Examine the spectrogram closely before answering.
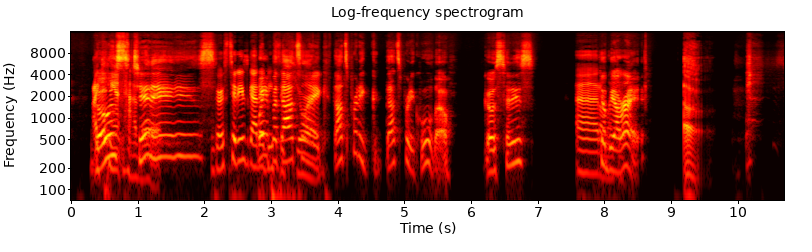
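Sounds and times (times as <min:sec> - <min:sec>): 
speech: 0:00.3 - 0:07.0, 0:07.6 - 0:09.5
person belching: 0:09.2 - 0:09.7.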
